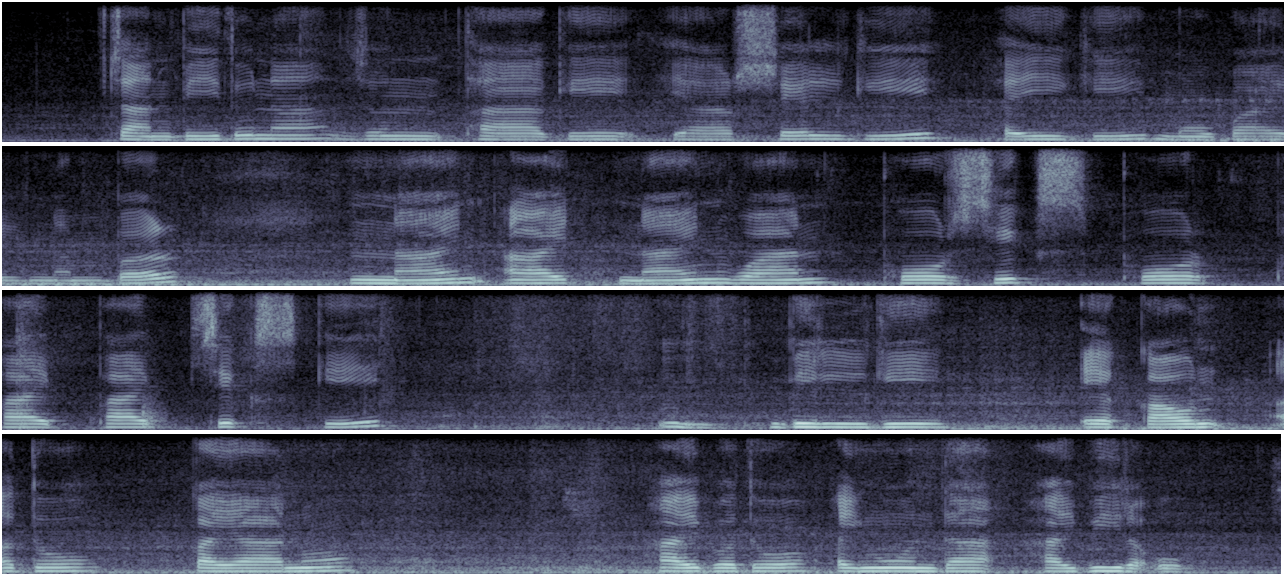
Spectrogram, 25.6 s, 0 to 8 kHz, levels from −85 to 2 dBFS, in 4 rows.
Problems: background sounds at intervals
